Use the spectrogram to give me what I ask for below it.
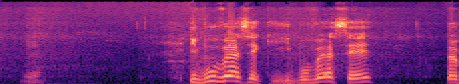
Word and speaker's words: Ipuwer: I-P-U-W-E-R. On le prononce Ipouver. Yeah. Ipouver, c'est qui?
